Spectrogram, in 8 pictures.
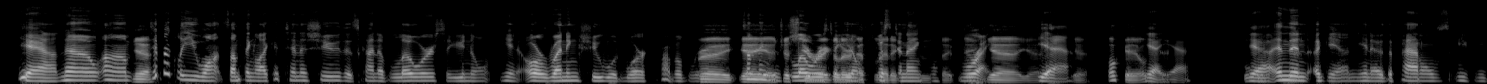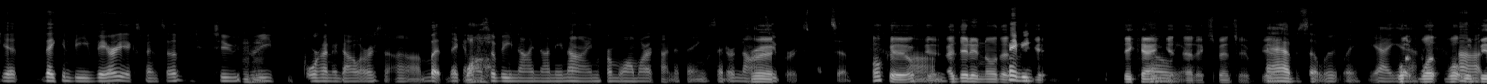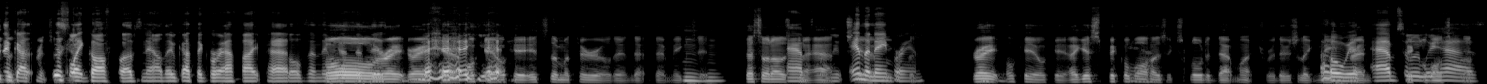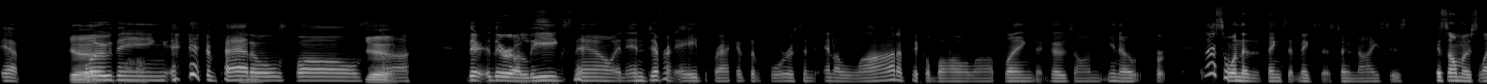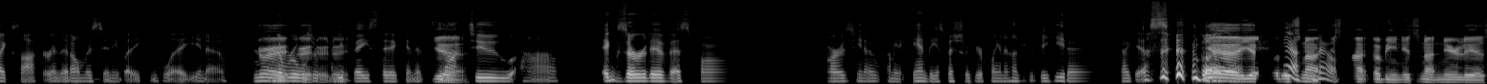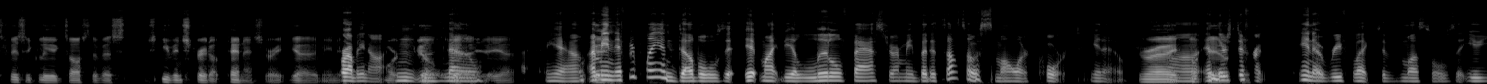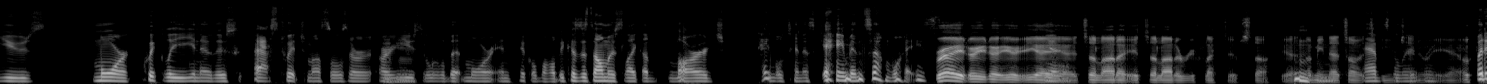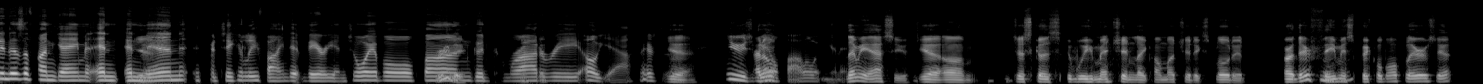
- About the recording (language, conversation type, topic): English, advice, How can I balance work and personal life without feeling constantly stressed?
- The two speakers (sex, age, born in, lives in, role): female, 60-64, United States, United States, advisor; male, 40-44, United States, United States, user
- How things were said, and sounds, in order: "don't" said as "non't"; other background noise; laughing while speaking: "yeah, yeah"; chuckle; tapping; chuckle; laughing while speaking: "game in some ways"; laughing while speaking: "we"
